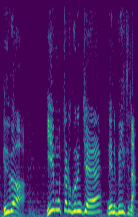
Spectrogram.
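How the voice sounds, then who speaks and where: An actor playing a hard-of-hearing older father, loud, scolding and comic, over background music. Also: very high voice, animated, a little fast. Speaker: bride's father.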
